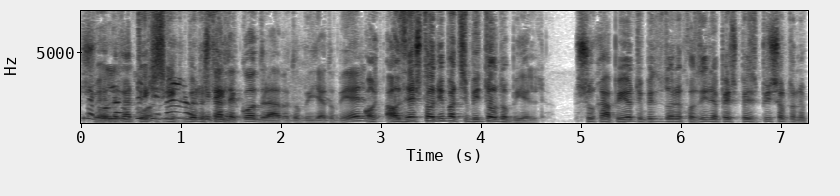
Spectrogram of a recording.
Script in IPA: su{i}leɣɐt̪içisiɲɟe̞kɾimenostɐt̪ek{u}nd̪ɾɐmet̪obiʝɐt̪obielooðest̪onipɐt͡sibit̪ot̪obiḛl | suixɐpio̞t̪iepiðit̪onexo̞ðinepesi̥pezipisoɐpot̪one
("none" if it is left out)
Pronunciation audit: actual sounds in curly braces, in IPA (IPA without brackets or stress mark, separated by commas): e, o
